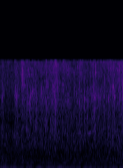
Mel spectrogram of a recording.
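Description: Steady audience applause for seven people who have come up in front of the audience, a dense wash of many hands clapping at an even level throughout, with no clear individual claps standing out and no voices over it.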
